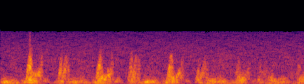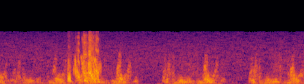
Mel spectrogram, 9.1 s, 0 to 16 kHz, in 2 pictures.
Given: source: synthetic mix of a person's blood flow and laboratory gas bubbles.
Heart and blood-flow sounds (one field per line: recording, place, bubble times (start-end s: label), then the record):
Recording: Doppler ultrasound of blood flow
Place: precordium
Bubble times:
5.55-6.08 s: bubbles
From the record:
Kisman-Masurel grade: 213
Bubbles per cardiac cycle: several, 3 to 8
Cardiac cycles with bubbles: 1 to 10%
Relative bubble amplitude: loud (0.450 to 0.775)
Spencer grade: 1 (occasional bubble signal discernible with the cardiac motion signal, with majority of cardiac periods free of bubbles)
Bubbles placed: only in the low amplitude regions of the cardiac cycle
